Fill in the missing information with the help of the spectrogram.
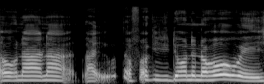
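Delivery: loud, high, startled retort; startled loud outburst. Retold or imitated. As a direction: blurt it out, caught off guard and loud. Startled girlfriend caught in hallway.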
